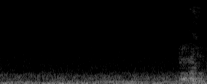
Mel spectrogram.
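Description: A pause in speech: only a low, steady background hum from the recording.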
